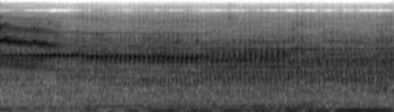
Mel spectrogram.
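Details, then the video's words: Waterslager Malinois canary from Veliko Gradiste, Serbia, singing: a clear whistled note slides gently downward, then turns into a fast, even, bubbling roll of rapid pulses that carries on steadily to the end, with a low hum beneath. "Waterslager Malinois Canary"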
